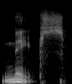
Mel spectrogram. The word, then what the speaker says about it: Gnapes: Gnapes says, or is that just Napes? Because the G is silent.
